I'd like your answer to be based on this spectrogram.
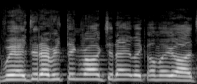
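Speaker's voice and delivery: high, loud panicked mock outburst; a hammed-up freak-out about fans piling on; retold panic. Retelling panic over Swifties' attacks.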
